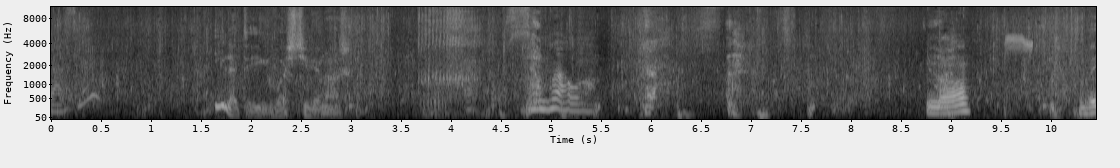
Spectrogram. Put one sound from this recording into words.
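Water splashes as a person swims and climbs out.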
